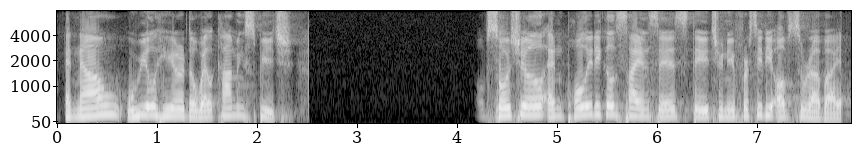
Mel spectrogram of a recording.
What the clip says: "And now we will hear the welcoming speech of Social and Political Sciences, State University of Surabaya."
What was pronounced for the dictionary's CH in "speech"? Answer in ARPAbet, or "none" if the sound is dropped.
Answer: CH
